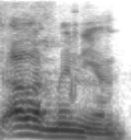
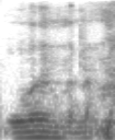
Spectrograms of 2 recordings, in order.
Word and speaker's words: aluminium: well we invented this so it's aluminium come on with aluminum it's like uranium it's not so you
